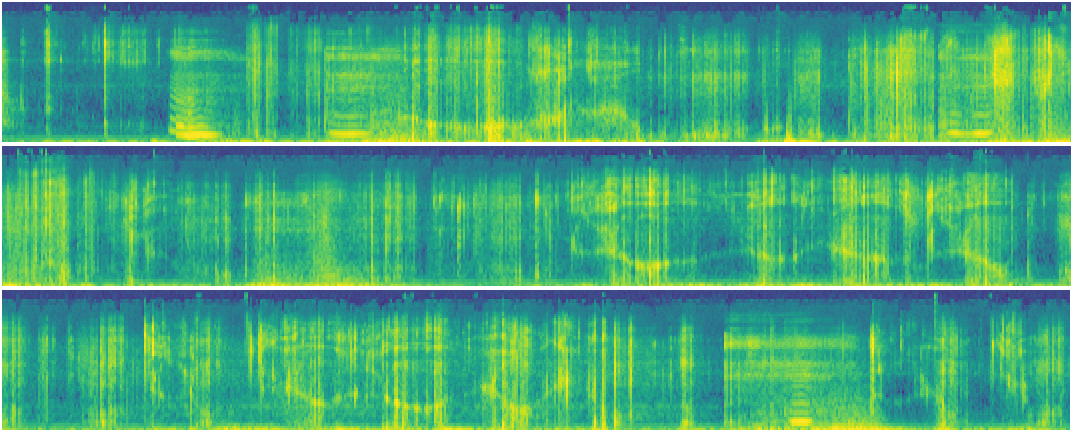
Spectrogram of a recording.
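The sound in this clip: Quiet chewing and crunching of peach-flavoured food: many soft, irregular crunches and wet mouth sounds, with brief pauses between bites.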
